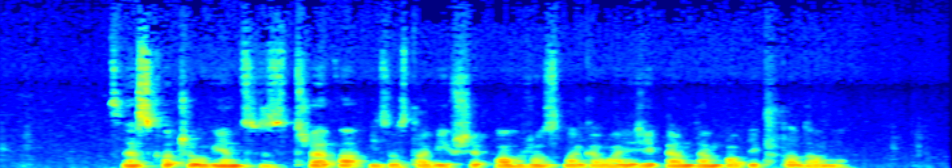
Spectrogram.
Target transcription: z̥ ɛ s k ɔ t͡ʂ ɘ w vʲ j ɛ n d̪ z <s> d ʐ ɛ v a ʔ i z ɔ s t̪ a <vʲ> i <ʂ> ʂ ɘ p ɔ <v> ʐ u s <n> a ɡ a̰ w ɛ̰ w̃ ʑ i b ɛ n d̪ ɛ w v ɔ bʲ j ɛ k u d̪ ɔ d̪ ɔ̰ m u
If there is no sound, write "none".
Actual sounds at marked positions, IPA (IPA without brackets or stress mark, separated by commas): z, vʲ, f, v, n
